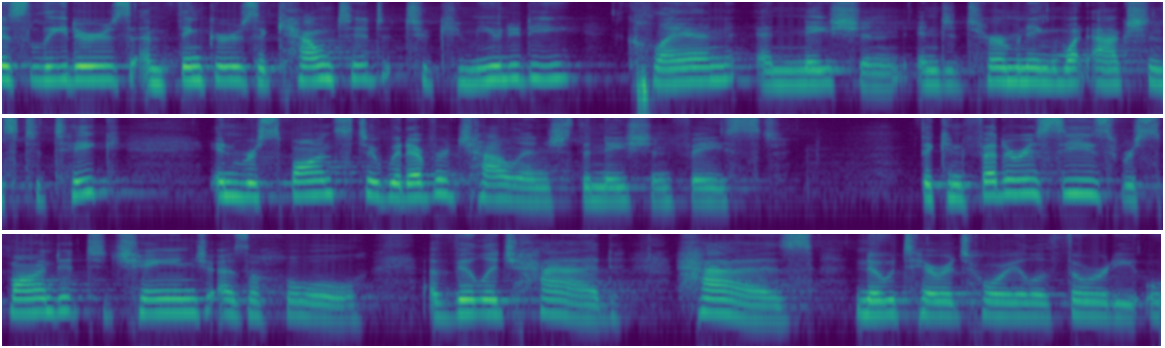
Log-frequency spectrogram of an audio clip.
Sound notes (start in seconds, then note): none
